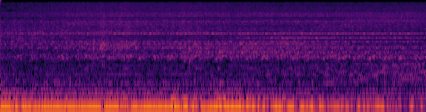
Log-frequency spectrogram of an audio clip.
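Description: A deep, steady rumble with a few faint held high tones above it, trailing off at the end.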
